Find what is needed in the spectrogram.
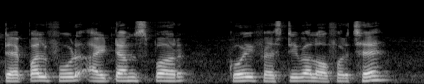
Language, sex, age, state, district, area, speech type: Gujarati, male, 30-45, Gujarat, Surat, urban, read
